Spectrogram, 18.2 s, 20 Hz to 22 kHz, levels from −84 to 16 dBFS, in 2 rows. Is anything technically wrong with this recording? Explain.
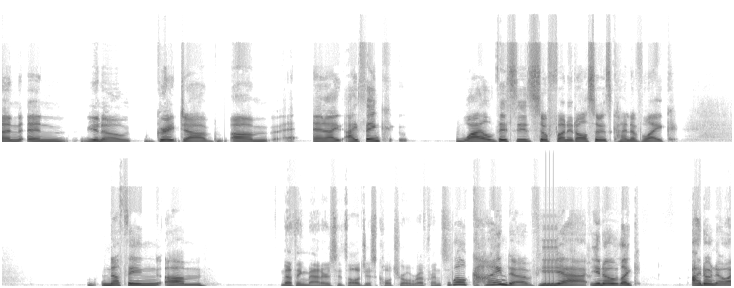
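Yes, there are two repeated buffer stutters in the speech, at 2.79 to 2.83 s and 15.93 to 16.07 s. Audio arrived late, so the player replayed its last chunk of about 46 ms, which fits a 2048-sample buffer. It plays once extra the first time and three extra times the second, each with a hard join, though nothing seems lost. The Opus voice compression underneath is working as expected, with only light codec damage.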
